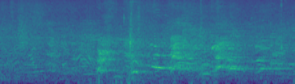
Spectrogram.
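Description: A dog barking in a few short yips about halfway through, over people's voices.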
